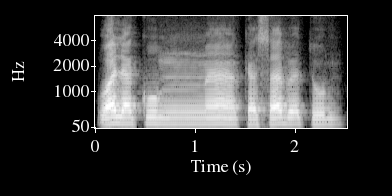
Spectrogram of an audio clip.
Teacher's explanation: Kalau mim dan nun di sini ditahan atau dipanjangkan 2 harokat, karena mim dan nun dipengaruhi dengan sifat dengung pada huruf nun dan mim tersebut. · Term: idgham kamil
